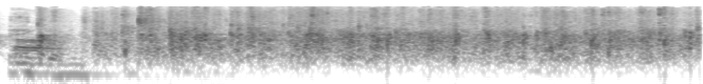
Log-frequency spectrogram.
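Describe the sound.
An audience claps steadily and densely for several seconds, a loud, even wash of many hands with a brief voice at the very start.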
